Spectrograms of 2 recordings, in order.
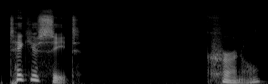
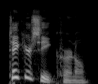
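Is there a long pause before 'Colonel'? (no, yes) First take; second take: yes; no. First: A long pause, then stressed, falling 'Colonel'. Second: It flows on without a long pause. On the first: The listener is being put in his place. "a long pause, and then an emphasis on Colonel with a falling tone" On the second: The tone is friendly or neutral. "instead of"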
